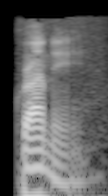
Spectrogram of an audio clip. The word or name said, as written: Griminess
